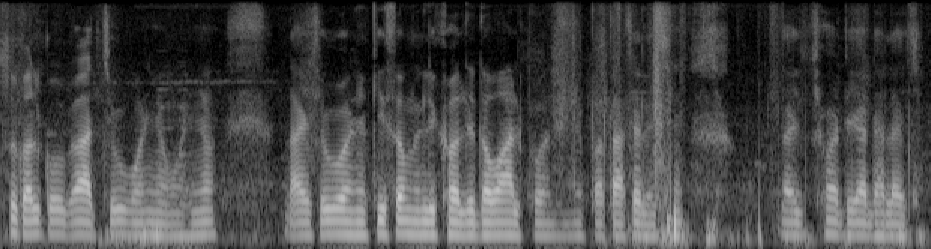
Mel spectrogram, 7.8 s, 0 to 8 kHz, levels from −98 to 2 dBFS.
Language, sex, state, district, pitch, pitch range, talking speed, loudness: Maithili, male, Bihar, Saharsa, 110 Hz, 105-115 Hz, 55 wpm, -31 LUFS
